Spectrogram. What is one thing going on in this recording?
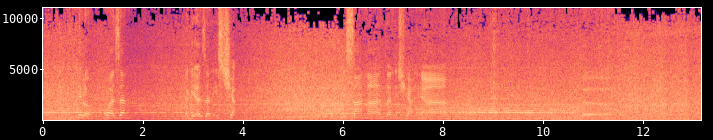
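Traffic hums steadily in the street below, outdoors.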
